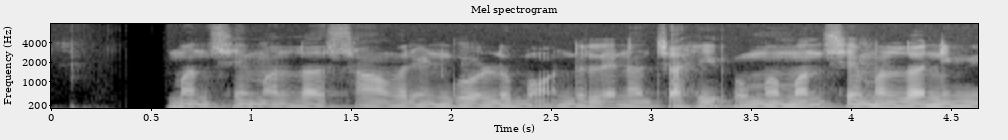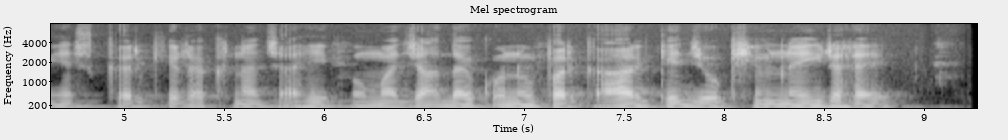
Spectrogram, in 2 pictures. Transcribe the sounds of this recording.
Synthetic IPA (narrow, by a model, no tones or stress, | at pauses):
mə̃nseməlːasãːʋɾɪnɡoːlɖbã̰ːɳɖleːnat͡ʃa̰ːɦiʔoːməmənseməlːanɪʋeːskɐɾkeɾɐkʰnat͡ʃa̰ːɦiʔoməd͡ʒjaːd̪akoːnopɾəkaːɾked͡ʒoːkʰɪmnɐɦĩɾəɦeː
